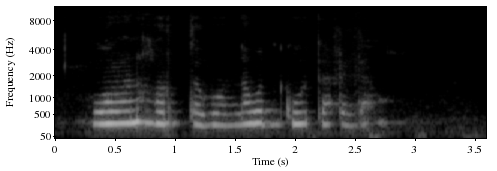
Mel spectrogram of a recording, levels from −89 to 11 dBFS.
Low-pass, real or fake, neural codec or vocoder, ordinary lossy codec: 9.9 kHz; fake; codec, 24 kHz, 0.9 kbps, WavTokenizer, medium speech release version 2; AAC, 64 kbps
